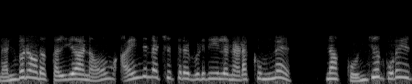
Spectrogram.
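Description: Speech running through two speech codecs in tandem for its whole length, with nothing above 3.8 kHz. The roughness and warble sound compounded, which fits AMR-NB then GSM full rate across a G.711 link, rather than the milder, single-stage artefacts of one low-rate codec.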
